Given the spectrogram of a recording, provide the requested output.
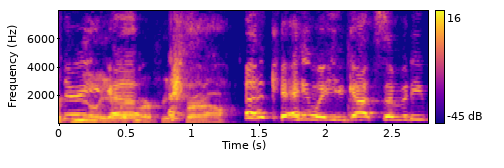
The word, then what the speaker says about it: Murfreesboro: We've got Murfreesboro. Am I Hey, pronouncing I, that I went correctly? to undergrad at Middle Tennessee State, so I'm Oh, very there you familiar with go. Murfreesboro.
